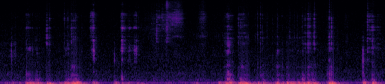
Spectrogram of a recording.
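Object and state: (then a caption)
Scratch-art coated paper being scraped. A black-coated scratch-art paper sheet is held flat by one hand while a wood-handled chisel scrapes its coating, leaving small flakes. Low, rough scraping comes in bursts, with short bright ticks and scratches over a faint steady low hum between strokes.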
